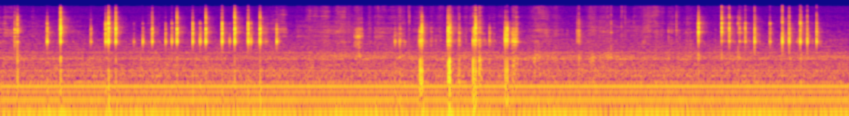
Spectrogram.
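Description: Long nails tap a small cardboard box as it is turned to show its sides, making quick bursts of sharp, bright clicks with softer scratchy moments in between. The taps come in uneven clusters with short pauses, and each one dies away instantly over a faint steady low hum.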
